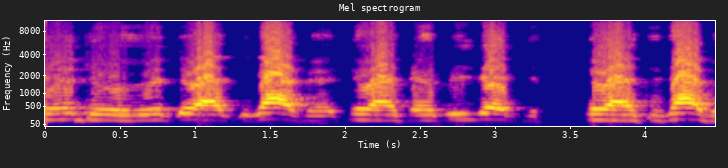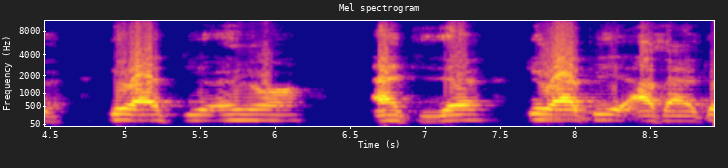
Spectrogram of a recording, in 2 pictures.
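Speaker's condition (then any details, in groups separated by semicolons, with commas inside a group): Cerebral palsy; from birth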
